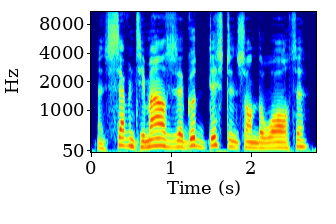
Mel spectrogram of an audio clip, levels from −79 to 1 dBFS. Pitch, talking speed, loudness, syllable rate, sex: 140 Hz, 215 wpm, -18 LUFS, 6.2 syllables/s, male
